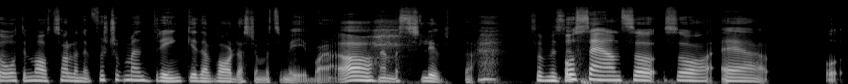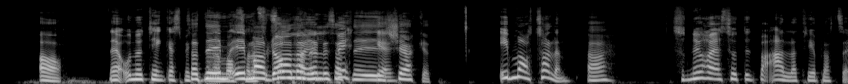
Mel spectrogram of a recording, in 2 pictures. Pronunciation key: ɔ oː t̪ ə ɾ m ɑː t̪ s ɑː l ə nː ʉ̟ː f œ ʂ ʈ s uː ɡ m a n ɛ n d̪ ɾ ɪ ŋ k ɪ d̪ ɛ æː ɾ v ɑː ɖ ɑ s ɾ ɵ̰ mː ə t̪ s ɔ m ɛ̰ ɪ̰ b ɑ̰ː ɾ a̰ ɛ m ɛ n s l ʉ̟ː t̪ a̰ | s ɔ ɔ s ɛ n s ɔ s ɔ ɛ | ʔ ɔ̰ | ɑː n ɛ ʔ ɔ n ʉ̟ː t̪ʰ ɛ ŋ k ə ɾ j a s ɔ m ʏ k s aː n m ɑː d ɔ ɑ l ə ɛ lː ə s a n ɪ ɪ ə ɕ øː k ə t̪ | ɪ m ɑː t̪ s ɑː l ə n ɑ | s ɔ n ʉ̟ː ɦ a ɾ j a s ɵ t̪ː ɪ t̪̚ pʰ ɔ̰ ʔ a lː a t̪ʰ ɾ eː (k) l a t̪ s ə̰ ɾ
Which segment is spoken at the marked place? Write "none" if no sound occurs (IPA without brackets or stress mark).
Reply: p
